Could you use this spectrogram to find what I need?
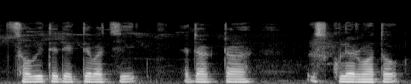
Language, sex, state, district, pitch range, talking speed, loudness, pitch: Bengali, male, West Bengal, Cooch Behar, 120-130 Hz, 100 wpm, -15 LUFS, 125 Hz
